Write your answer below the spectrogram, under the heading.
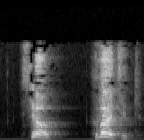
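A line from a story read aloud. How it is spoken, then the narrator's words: Sharp bark. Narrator (Russian): рявкнул Феррант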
